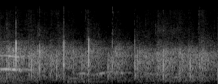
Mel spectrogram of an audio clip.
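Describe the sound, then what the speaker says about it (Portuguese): An audience applauds a volunteer stepping up at a live sound-effects comedy show, a fairly faint, steady patter of many hands with a few voices poking through. "vamos aplaudir a Laura"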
